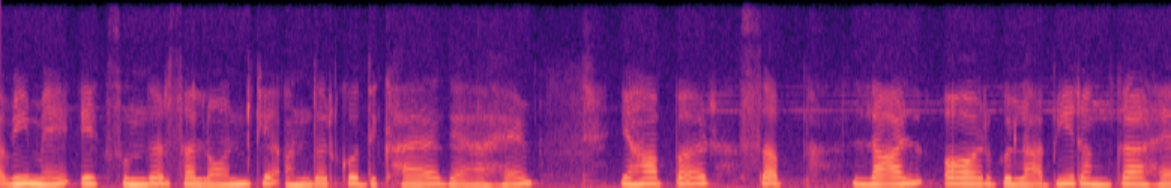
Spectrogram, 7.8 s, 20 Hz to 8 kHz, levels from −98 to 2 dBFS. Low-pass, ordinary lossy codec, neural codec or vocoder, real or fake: none; none; none; real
